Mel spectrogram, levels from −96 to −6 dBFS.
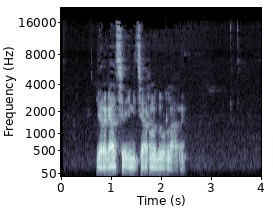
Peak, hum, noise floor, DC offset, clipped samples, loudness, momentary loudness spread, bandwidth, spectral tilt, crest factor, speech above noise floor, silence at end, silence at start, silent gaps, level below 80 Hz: -4 dBFS; none; -65 dBFS; under 0.1%; under 0.1%; -20 LUFS; 14 LU; 16.5 kHz; -5 dB/octave; 20 dB; 45 dB; 1.55 s; 0.7 s; none; -60 dBFS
